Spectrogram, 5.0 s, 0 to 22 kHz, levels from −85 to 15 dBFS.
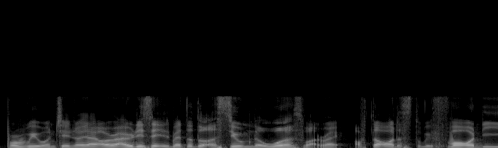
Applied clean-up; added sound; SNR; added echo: none; none; none; none.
